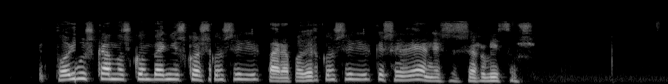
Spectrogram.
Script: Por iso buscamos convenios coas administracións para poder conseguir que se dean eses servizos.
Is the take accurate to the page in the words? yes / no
no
